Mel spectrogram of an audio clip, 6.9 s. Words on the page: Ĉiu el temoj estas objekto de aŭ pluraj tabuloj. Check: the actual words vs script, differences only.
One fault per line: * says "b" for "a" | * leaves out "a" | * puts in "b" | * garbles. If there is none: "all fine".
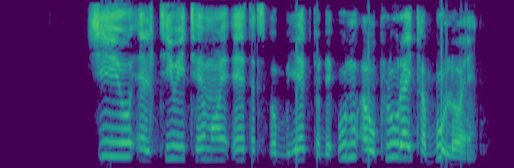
* puts in "tiuj"
* puts in "unu"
